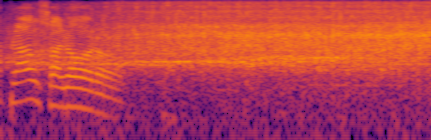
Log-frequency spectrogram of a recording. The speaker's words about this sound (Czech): Svoji promluvu pronášenou uvnitř baziliky směrem k otevřeným dveřím zakončil papež zmínkou o většině mladých lidí, která stála před bazilikou na poledním slunci. Odolávali tam slunci ve stoje. Zatleskejme jim.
